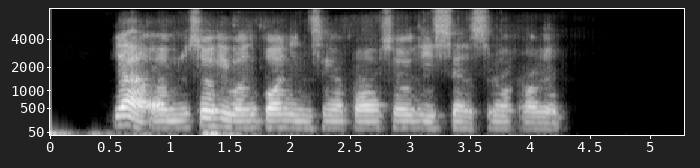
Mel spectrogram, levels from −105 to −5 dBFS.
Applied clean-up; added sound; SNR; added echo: neural mask model Resemble Enhance denoiser.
